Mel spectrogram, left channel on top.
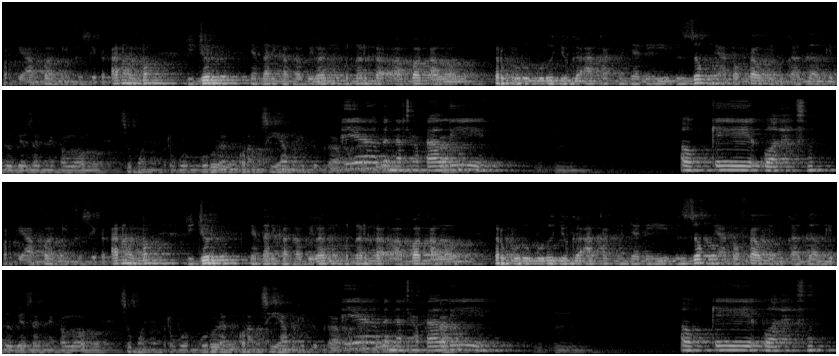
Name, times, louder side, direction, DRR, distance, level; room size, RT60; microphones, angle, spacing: voice 1, 0.0-2.1 2.5-4.6 4.9-9.2 9.5-12.9 13.7-14.1, right 1 dB, 20° right, 2 dB, 3.0 m, -31 dB
voice 2, 11.7-13.2 15.1-16.5, left 2 dB, 25° left, 1 dB, 4.8 m, -31 dB
26.5 x 19.0 x 9.5 m, 1.1 s
head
